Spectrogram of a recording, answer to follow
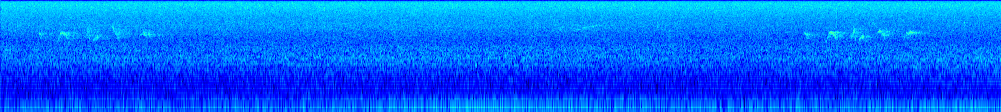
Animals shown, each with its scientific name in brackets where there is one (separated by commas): Eastern Wood-Pewee (Contopus virens), Scarlet Tanager (Piranga olivacea)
